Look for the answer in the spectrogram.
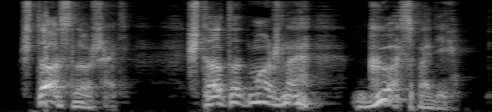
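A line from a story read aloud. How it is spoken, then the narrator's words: Exasperated exhale. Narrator (Russian): В сердцах выдохнул фон Зайденберг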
